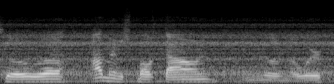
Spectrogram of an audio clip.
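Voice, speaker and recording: A man's voice: mid-range voice, moderate pace, background noise. A man giving a casual, plain-spoken how-to explanation in a conversational way. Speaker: product demonstrator.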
